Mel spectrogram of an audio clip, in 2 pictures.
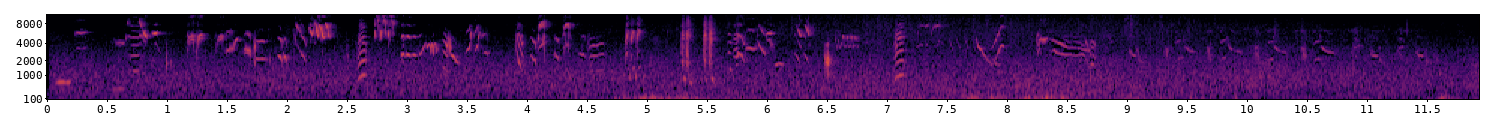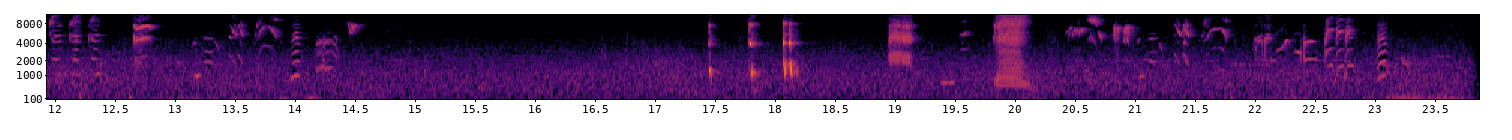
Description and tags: A New Zealand Tui bird singing. The bird sits in a bush close-by and produces various colourful noises. It's windy, in the background the waves of the ocean.
Post-processing: a soft low-shelf to weaken the noise of the wind.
